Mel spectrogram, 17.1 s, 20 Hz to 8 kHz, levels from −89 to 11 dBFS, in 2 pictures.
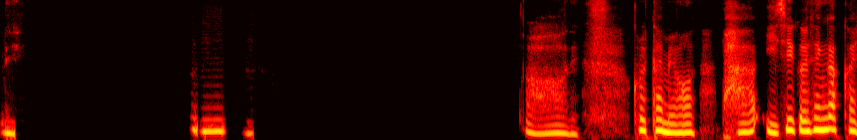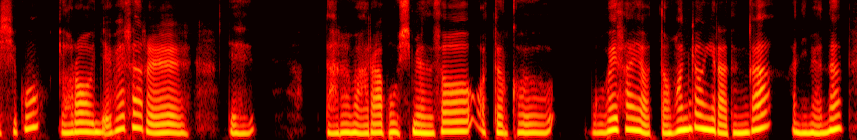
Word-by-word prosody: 네. 175 -3 -2 1.9
음. 210 0 -2 3.0
아 170 -1 -3
네. 150 -2 -9 0.5
그렇다면 195 -6 +3 0.3
바 195 +3 -2
이직을 215 +4 +2
생각하시고 245 - +1 0.2
여러 195 +2 +2
인제 195 -4 0
회사를 185 - 0 0.4
네 170 +2 -3 0.7
나름 185 +1 0
알아보시면서 185 +3 +1
어떤 185 -3 -3
그 185 +2 -2 0.4
뭐 185 +2 -3
회사의 245 -1 +4
어떤 175 -1 -1
환경이라든가 235 - +3 0.2
아니면은 185 +6 +2
190 Hz, 180 characters per minute, -23 LUFS, 180-225 Hz, 3.0 s, 회사의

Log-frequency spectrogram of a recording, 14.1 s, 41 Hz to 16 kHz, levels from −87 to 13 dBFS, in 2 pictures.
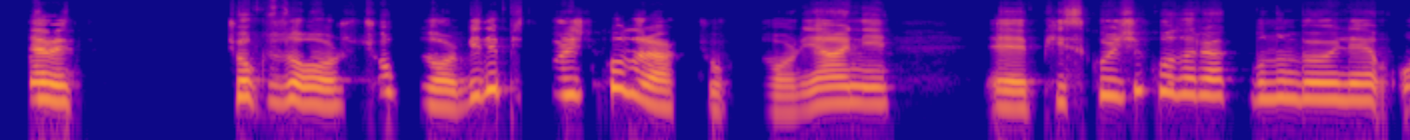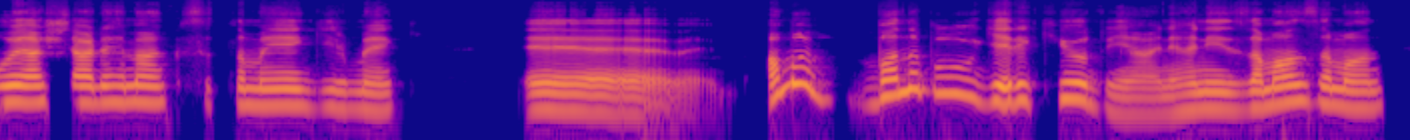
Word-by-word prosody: Evet. 225 -3 +8 0.8
Çok 265 -3 +2
zor, 200 -5 +4
çok 310 0 -7
zor. 175 -1 +1
Bir 265 - +1
de 360 - +7
psikolojik 290 +8 -4
olarak 210 - +5
çok 150 - -10 0.2
zor. 135 0 -6
Yani, 195 +3 +3 0.5
eee, 165 -1 +2
psikolojik 280 - -3
olarak 280 -4 0
bunun 240 0 -1
böyle 230 -2 +3
o 210 - -3
yaşlarda 210 0 +3
hemen 210 0 -1
kısıtlamaya 185 -1 -4
girmek 160 -3 -6 0.6
Eee, 145 -4 -2 0.2
ama 415 - +2
bana 275 - 0
bu 300 -4 -4
gerekiyordu, 220 -2 0
yani. 125 0 -7
Hani, 155 +1 -2
zaman 185 +7 +2
zaman, 175 -6 -2
205 Hz, 130 wpm, -21 LUFS, 165-245 Hz, 0.8 s, Evet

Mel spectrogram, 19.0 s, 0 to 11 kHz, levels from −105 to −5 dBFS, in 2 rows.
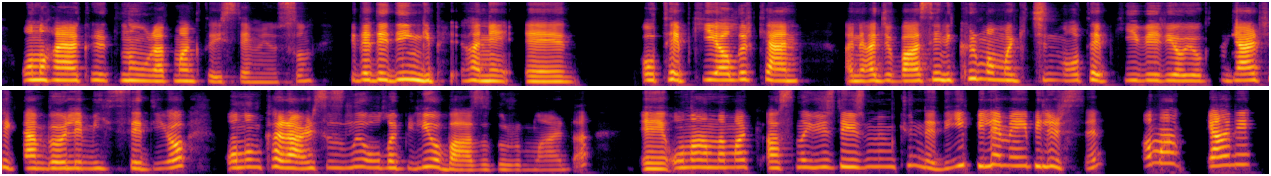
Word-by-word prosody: Onu 255 0 +2
hayal 245 0 +8
kırıklığına 240 -1 -4
uğratmak 215 0 -1
da 195 - -10
istemiyorsun. 180 +2 -11 0.3
Bir 230 - -11
de 260 -2 +3
dediğin 265 0 +5
gibi, 225 -2 0 0.2
hani, 215 -3 +2
eee, 195 -1 +1 0.5
o 250 -1 -3
tepkiyi 260 -1 +3
alırken, 245 -4 +4 0.3
hani, 215 0 -3
acaba 225 0 +4
seni 245 0 -1
kırmamak 270 -7 -2
için 250 0 -11
mi 230 - -18
o 235 0 -8
tepkiyi 240 -1 -3
veriyor 230 -1 0
yoksa 220 +1 -7
gerçekten 240 0 +4
böyle 245 0 0
mi 235 0 -11
hissediyor? 235 +6 -4 0.3
Onun 280 +3 -5
kararsızlığı 260 0 +2
olabiliyor 265 0 -5
bazı 185 -1 -3
durumlarda. 185 0 -16 0.4
Eee, 220 0 +1
onu 270 +5 -4
anlamak 280 0 -2
aslında 255 +2 -4
%100 285 +1 -3
mümkün 305 +2 -14
de 230 -5 -6
değil. 350 +9 -5
Bilemeyebilirsin. 325 - -2 0.3
Ama, 445 - -4 0.3
yani, 370 +3 +4
245 Hz, 140 wpm, -23 LUFS, 220-275 Hz, 0.5 s, hayal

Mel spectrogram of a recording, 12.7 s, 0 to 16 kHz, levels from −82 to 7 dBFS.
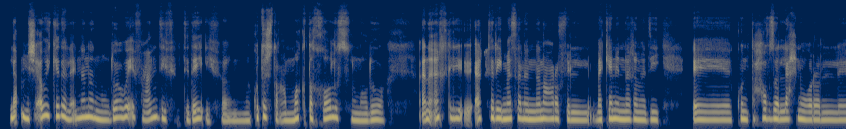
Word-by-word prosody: لأ 235 - +4
مش 215 -5 +5
أوي 275 +5 +3
كده، 270 -1 +1
لأن 220 +1 +1
أنا 250 +1 +5
الموضوع 200 0 +1
وقف 240 -3 -1
عندي 215 +4 -1
في 195 - -14
ابتدائي، 185 -1 -2 0.2
فما 165 0 -5
كنتش 245 0 +1
تعمقت 175 +7 -1
خالص 225 +2 0
في - - -19
الموضوع. 175 +2 -1 0.6
أنا - - +4
أخلي 220 -2 -1
آخري 220 +1 +2
مثلًا 210 +1 +2
إن 195 -1 +3
أنا 205 +1 +3
أعرف 205 -1 -2
ال 180 -1 -1
مكان 200 +3 +1
النغمة 195 -2 +2
دي، 185 +1 -3 0.5
آآ 185 0 0
كنت 200 -1 -2
حافظة 210 0 0
اللحن 205 +2 0
ورا 185 -1 +1
ال 180 0 -2
200 Hz, 160 wpm, -23 LUFS, 185-220 Hz, 0.6 s, مش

